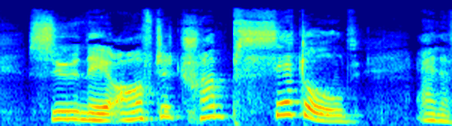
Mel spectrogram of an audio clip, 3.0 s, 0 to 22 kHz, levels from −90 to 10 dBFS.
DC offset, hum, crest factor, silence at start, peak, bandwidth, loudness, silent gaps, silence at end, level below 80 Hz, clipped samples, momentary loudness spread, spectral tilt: under 0.1%; none; 16 dB; 0 s; -6 dBFS; 16 kHz; -21 LUFS; none; 0 s; -62 dBFS; under 0.1%; 9 LU; -3 dB/octave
